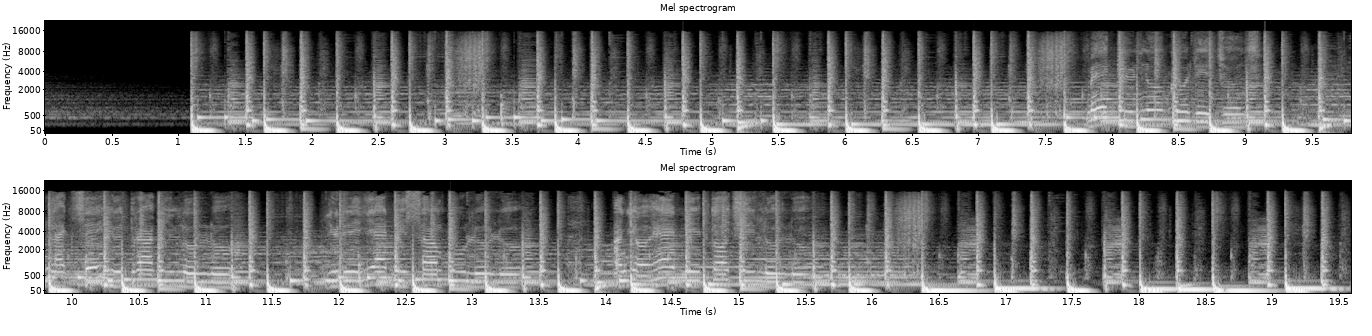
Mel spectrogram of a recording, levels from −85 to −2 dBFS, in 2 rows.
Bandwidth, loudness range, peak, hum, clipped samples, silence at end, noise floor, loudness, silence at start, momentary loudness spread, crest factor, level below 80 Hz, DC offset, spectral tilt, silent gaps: 16.5 kHz; 1 LU; 0 dBFS; none; under 0.1%; 0 s; -52 dBFS; -13 LUFS; 1.1 s; 4 LU; 12 dB; -14 dBFS; under 0.1%; -5.5 dB/octave; none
